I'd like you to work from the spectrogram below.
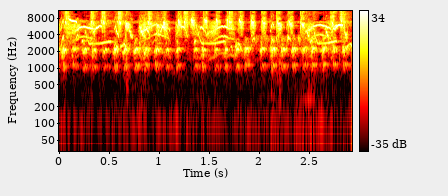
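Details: Small birds in a noisy lure recording for trapping: dense overlapping chirps over steady rapid ticking, with quick looping whistled slurs high above, continuous for three seconds with brief dips.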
